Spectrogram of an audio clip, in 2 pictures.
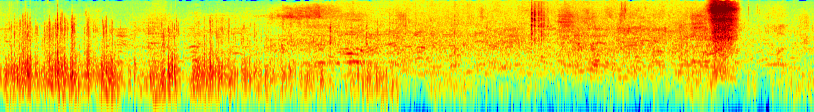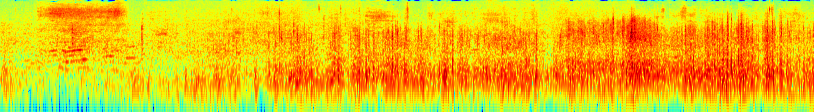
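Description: Skate blades scrape and hiss across ice outdoors.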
